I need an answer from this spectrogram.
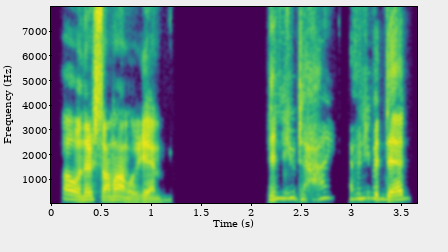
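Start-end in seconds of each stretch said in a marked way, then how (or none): none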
